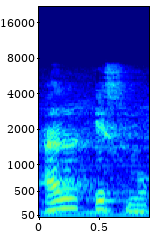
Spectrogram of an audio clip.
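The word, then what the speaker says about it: الاسم: Cara membacanya al-ismu, ada alif lam, al-ismu.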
